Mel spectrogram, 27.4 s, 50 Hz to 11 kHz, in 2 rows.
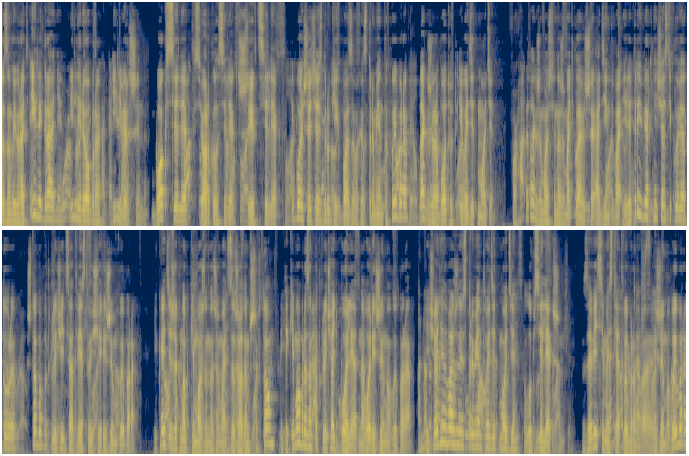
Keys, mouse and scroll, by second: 0.6 click, 1.1 click, 1.7 click, 2.9 click, 4.1 b, 5.2 c, 11.8 1, 12.8 2, 13.7 3, 17.8 shift+1, 18.5 shift+2, 19.9 shift+3, 21.3 shift+3.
